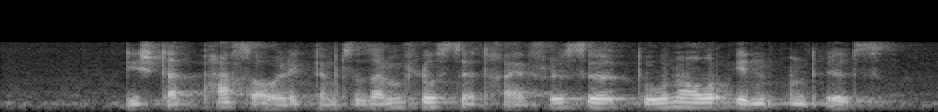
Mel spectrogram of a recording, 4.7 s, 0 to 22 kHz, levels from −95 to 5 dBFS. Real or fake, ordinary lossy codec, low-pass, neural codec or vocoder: fake; none; 5.4 kHz; codec, 16 kHz, 4 kbps, FreqCodec, smaller model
